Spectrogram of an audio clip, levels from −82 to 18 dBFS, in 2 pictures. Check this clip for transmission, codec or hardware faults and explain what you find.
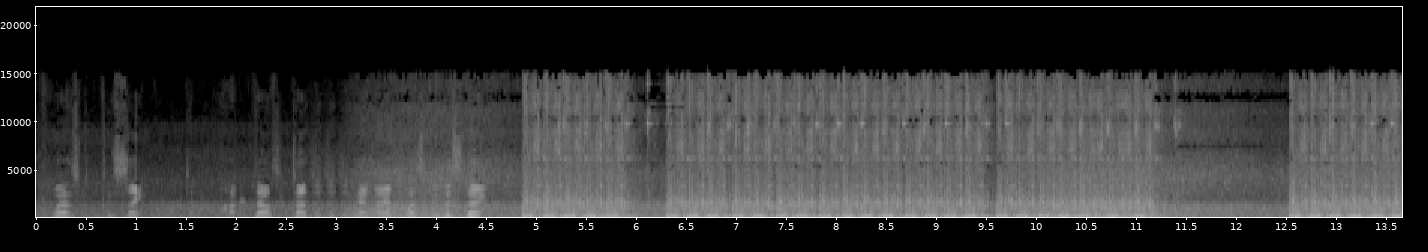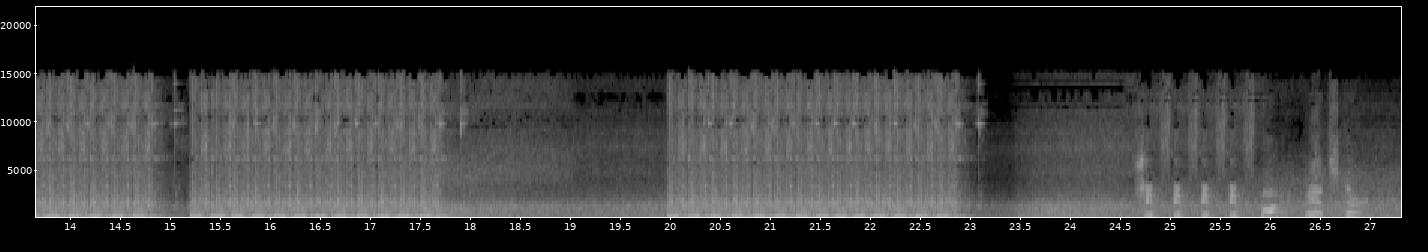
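The clip has one fault, repeated frames, occurring four times.

Repeated frames at 2.79 to 3.07 s, 10.55 to 11.11 s, 21.60 to 21.98 s and 24.99 to 25.83 s: a run of compressed frames was delivered more than once, so the decoder replays the same stretch. The repeated blocks are 139 ms, 279 ms and 186 ms, each played twice more, and 279 ms played three more times, which fits runs of a few frames. Each is heard as a stutter, and together they lengthen the audio by about 2.04 s.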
